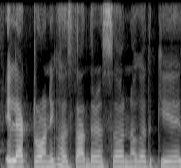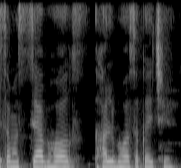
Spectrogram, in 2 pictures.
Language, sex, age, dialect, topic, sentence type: Maithili, female, 51-55, Southern/Standard, banking, statement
